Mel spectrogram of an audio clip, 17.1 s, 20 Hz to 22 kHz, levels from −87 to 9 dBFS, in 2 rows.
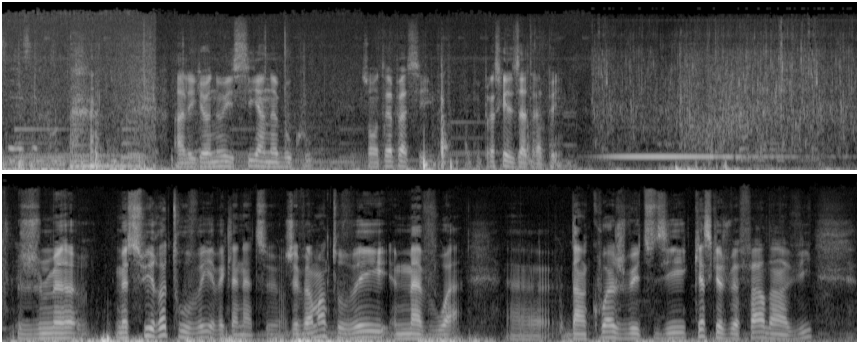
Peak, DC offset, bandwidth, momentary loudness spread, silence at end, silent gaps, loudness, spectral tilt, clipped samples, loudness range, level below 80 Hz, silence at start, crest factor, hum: -2 dBFS; 0.2%; 18.5 kHz; 14 LU; 0 s; none; -24 LUFS; -3.5 dB/octave; under 0.1%; 3 LU; -28 dBFS; 0 s; 22 dB; none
